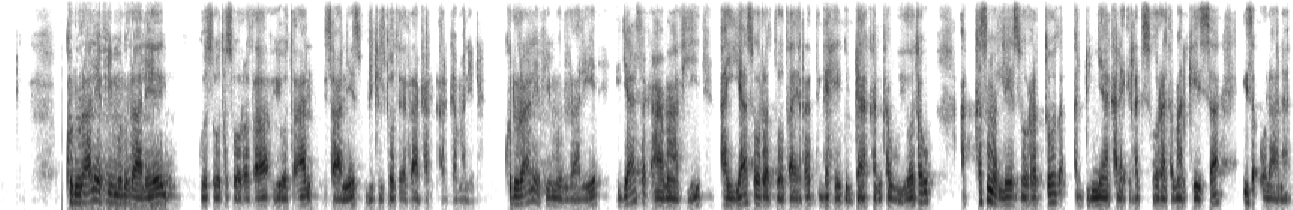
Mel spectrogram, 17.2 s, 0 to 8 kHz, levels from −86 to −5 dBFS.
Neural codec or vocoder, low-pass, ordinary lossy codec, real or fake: vocoder, 24 kHz, 100 mel bands, Vocos; 7.2 kHz; Opus, 16 kbps; fake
